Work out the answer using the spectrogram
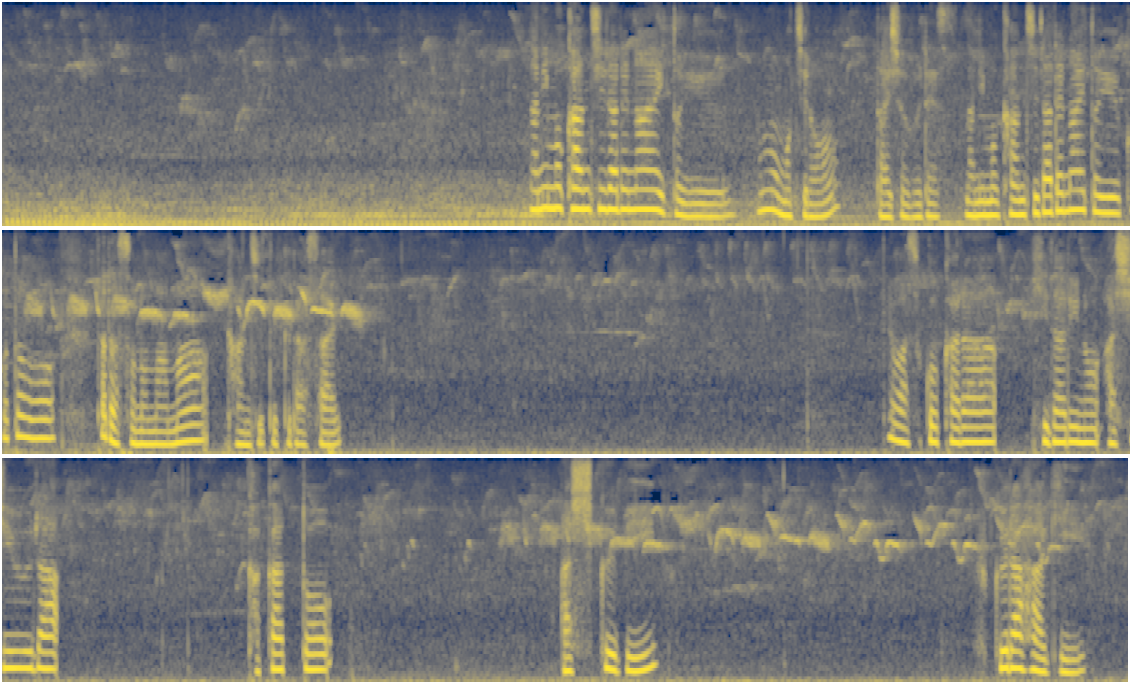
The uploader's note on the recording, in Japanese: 自然音とともに行うボディスキャン瞑想。逗子の披露山公園の山の中で録音したボディスキャン瞑想です。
